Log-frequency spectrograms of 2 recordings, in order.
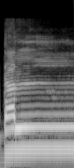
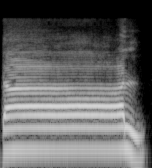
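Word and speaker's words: دال: ভুল হচ্ছে বুঝতে পেরেছেন আপনি লটাকে টান করে ফেলছেন দাল এমনভাবে বলছেন বুঝতে বলেছেন আরেকবার বলেন দাল লা ল টা একদম টান দেওয়া যাবে না দা টা টান দিয়ে গিয়ে ল বলতে হবে দাল দাল মাশাল্লাহ এবার একটু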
